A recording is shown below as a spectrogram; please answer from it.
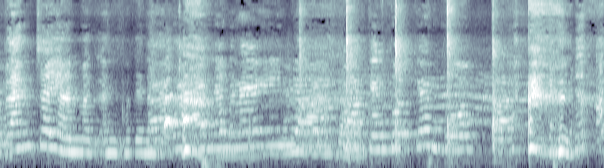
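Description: Women talking, with several sharp hand claps about halfway through.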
